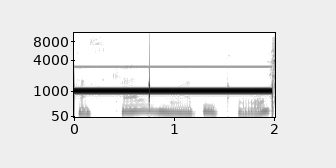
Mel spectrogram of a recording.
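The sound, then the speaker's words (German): A censor beep covering a brand name sounds as one steady, mid-pitched sine tone held for about two seconds. Faint speech murmurs beneath it, and it cuts off at the end. “Und müssen wir es piepsen, weil es Werbung ist?”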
